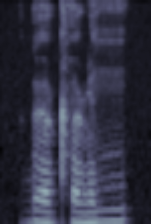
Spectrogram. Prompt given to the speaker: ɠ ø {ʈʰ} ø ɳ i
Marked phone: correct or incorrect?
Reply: correct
